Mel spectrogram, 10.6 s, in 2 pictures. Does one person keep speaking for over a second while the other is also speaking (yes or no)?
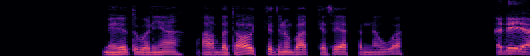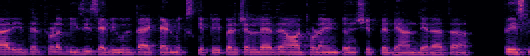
no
